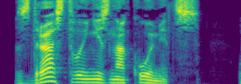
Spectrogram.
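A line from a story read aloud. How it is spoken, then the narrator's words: Very quiet recording. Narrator (Russian): очень тихо донеслось из диктофона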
